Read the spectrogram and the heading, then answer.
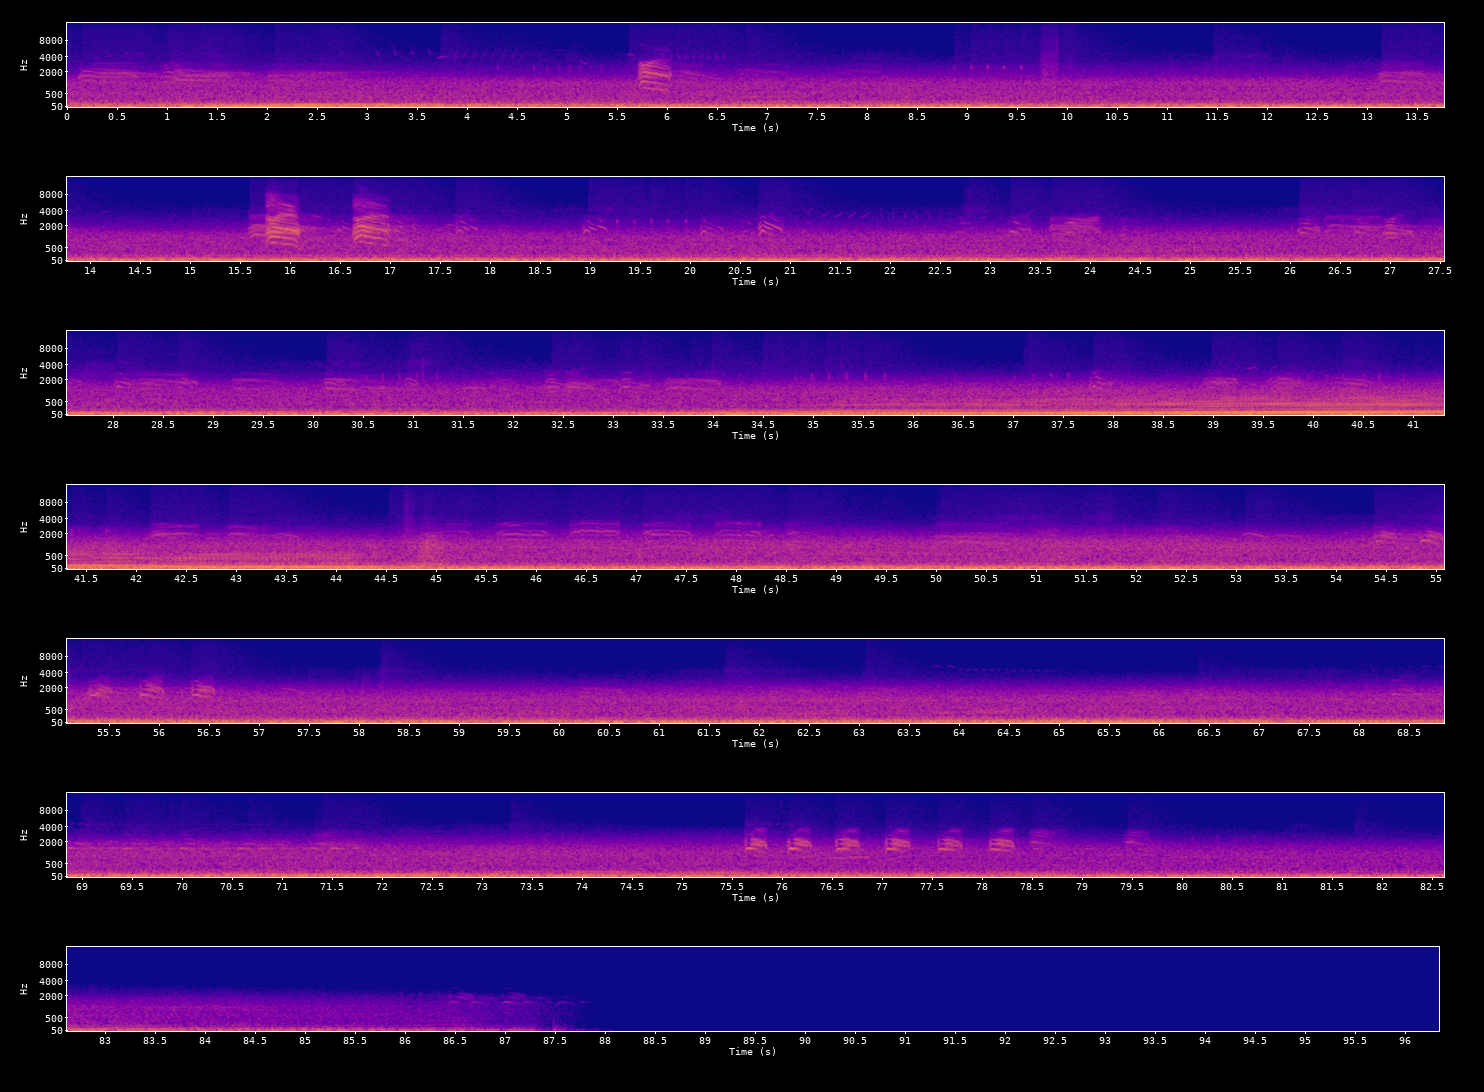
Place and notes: Nordviertel, Essen, Deutschland - essen, thyssen-krupp, fallow ground
In einem ehemaligen Industrieareal der Firma Thyssen-Krupp nahe einem altem Förderturm. Derr klang von Krähen in dem verlassenen Gelände und in weiterer Entfernung der Klang eines ferngesteuerten Fahrzeugs mit elektrischem Motor.
Inside a formerly industrial used areal of the company Thyssen-Krupp near an old shaft tower. The sound of crows and in the distance the high pitch signal of an remote controlled electric motor car.
Projekt - Stadtklang//: Hörorte - topographic field recordings and social ambiences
